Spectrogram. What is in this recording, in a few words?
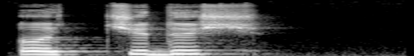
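"ӧтчыдысь", Komi-Zyrian, female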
